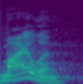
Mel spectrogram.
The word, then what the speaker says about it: Milan: It's Milan. – Okay. – You pronounce it Milan, like the one in Indiana that I think Hoosiers comes from.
